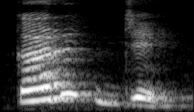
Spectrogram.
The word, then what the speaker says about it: कर्ज: हम पढ़ेंगे धर्म धर्म और जैसे यहां पर लिखा है कर कर्ज तो हम इसका उच्चारण क के बाद आधे र के रूप में करेंगे तो कर्ज कर्ज यानी जिस अक्षर में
